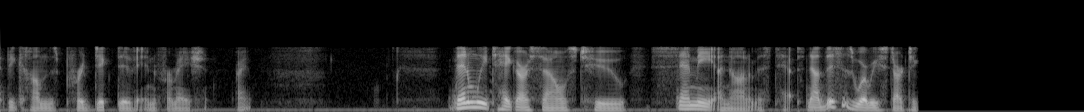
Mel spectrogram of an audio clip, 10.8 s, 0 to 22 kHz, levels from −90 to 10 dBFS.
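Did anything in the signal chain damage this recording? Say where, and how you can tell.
No, nothing in the chain damaged this speech: the band stops at about 3.8 kHz, consistent with G.711 A-law telephone coding at 64 kbps with at most a faint quantisation floor, and the level falls away in a smooth, deliberate fade-out from around 9.0 s to 9.19 s with no click or hard edge.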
